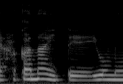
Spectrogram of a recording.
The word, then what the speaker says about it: 儚い: 人弁に夢って書いて儚いって読む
